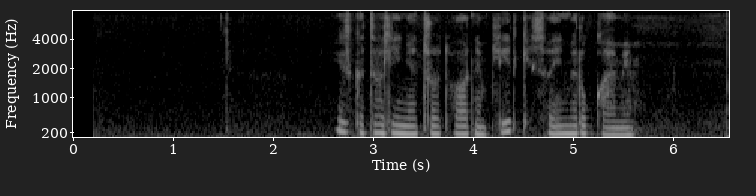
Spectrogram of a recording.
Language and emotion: Russian, neutral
